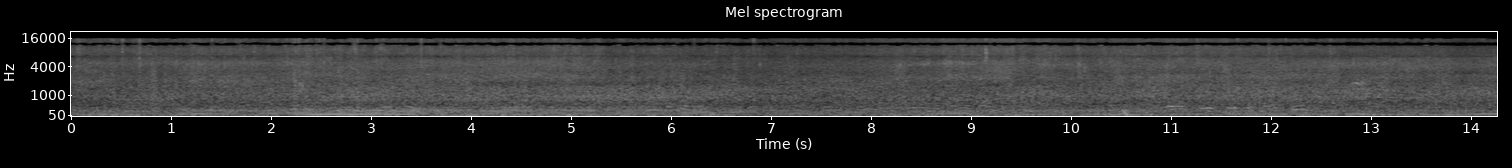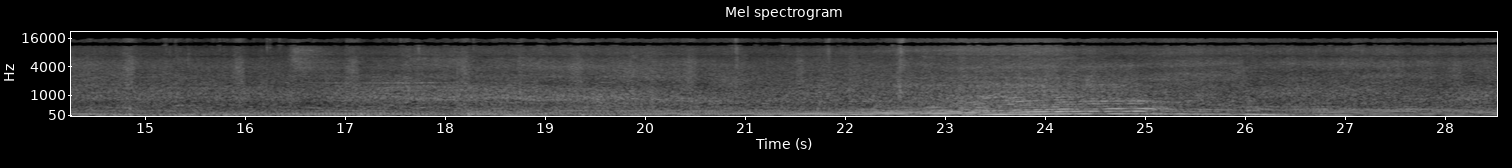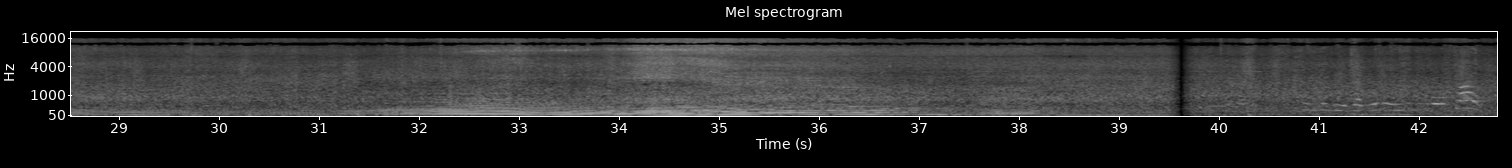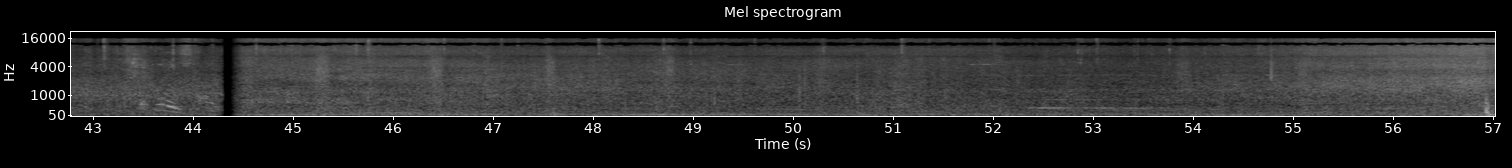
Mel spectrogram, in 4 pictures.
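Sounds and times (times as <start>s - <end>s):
tyres hissing on wet road: 0.0s - 57.0s
vehicle passing loudly: 1.0s - 40.6s.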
